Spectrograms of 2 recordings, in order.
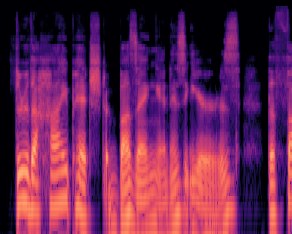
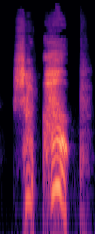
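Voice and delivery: much higher, exclaimed rebuke; sharp rebuke; 11 semitones higher than usual. Acted. A character silencing another at the council, sharp rebuke. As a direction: cut them off with a high-pitched outburst.

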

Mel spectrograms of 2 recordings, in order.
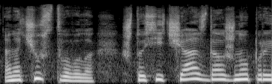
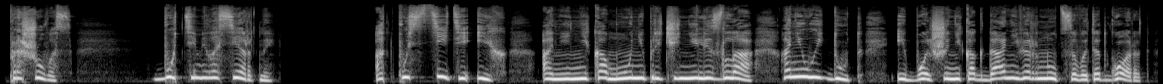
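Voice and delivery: desperate plea; 5 semitones higher than usual. A narrator's reading. Zlata begs the queen to spare her friends, high and desperate. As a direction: throw yourself on her mercy, crying out.

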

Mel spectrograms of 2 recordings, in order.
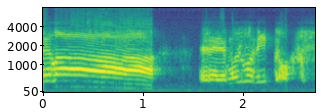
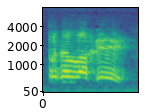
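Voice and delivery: por teléfono; 5 dB quieter than usual. Real, not acted. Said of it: "Tenemos llamada en directo".

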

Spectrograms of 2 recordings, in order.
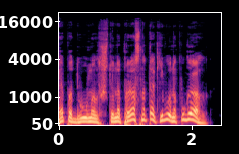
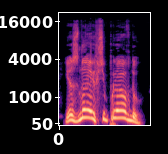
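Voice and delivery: higher, urgent exclamation; blurted out; 6 semitones higher than usual. A narrator's reading. Boy cuts off Marisa on phone, blurting. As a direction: burst in with the accusation. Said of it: "выпалил я".

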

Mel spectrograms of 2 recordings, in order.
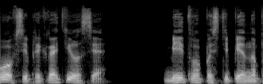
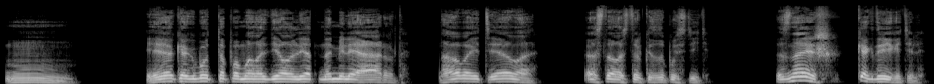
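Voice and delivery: villain voice; 5 semitones higher, slower than usual. Acted. Orion voiced in new body.

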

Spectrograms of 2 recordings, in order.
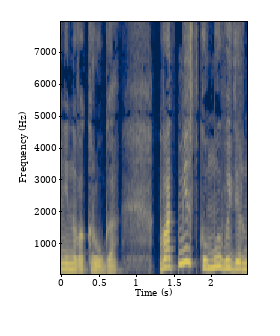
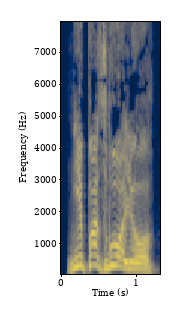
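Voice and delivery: slow, loud firm refusal; stern threat; 5 dB louder, slower than usual. A narrator's reading. Grandma faces down the woman, slow and loud. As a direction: plant each word like a threat.

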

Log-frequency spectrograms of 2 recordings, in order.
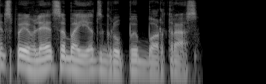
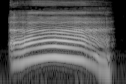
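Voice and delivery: high, loud scream of pain; 13 semitones higher, 9 dB louder than usual. A narrator's reading. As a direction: yell out from a leg wound. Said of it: "заорал террорист". (громкий крик боли)

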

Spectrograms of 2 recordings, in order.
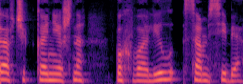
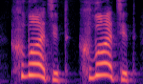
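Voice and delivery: higher-pitched urgent exclamation; crying out; 7 semitones higher, slower than usual. A narrator's reading. Sister breaking up the fight, high urgent cry. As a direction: cry out to stop them, voice lifted. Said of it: "закричала она".

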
